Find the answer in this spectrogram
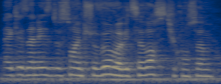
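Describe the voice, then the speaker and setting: An actress playing a brisk sarcastic woman cop. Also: mid-range voice, level tone, lightly acted. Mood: stern. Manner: curt, sarcastic. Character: brisk woman police detective, tough and sarcastic. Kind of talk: crime TV drama acting.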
